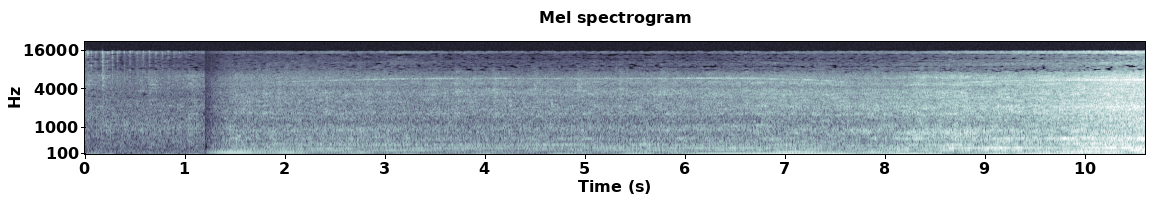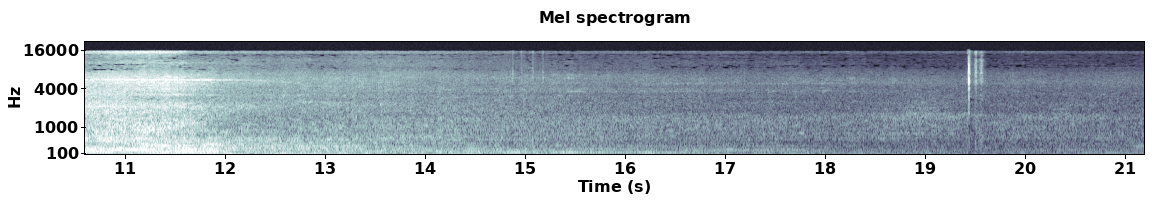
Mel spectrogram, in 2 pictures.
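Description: A single-car diesel railcar passes close by. Its engine drone and wheel noise grow louder as it approaches, peak about halfway through, then fade as it pulls away.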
